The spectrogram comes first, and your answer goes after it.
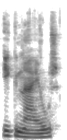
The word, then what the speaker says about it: Gnaeus: De hecho, las veces que los nombres aparecen escritos completos, sin abreviar, lo que hay es efectivamente Gayus Gnaus con G.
